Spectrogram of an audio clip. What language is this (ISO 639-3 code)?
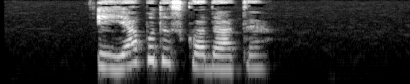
ukr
